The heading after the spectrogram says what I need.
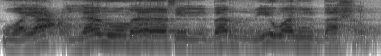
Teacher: را کا زیر سکون سے بدل جائے گا وقفی کی صورت میں، تو را کو پر پڑھیں گے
